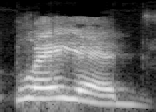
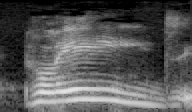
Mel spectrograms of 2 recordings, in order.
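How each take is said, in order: First: The word is said with two syllables. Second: The word is said with one syllable. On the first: The speaker calls it wrong. "tá falando played" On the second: The speaker calls it right. "Não, gente, É played"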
